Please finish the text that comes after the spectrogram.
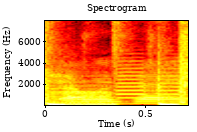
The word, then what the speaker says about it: Ellijay: Pronounced Ellijay and not Ellijay. Hello everybody, welcome to our channel Gravley RV Life, aka GRV Life.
